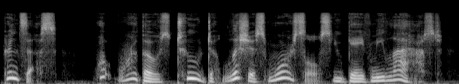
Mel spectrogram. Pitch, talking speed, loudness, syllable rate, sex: 180 Hz, 145 wpm, -17 LUFS, 4.2 syllables/s, female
